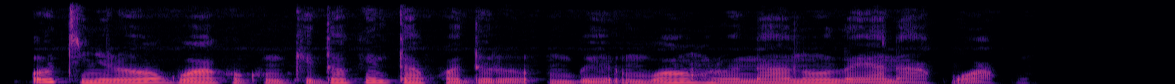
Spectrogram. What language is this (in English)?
Igbo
